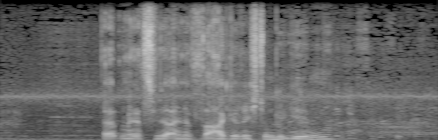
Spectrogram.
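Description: Several men talk loudly nearby.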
